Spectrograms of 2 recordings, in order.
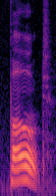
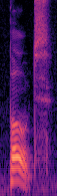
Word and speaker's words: boat: they make it long it makes a difference if you're saying bought or boat I bought a boat maybe say I bought a bought like water I bought a robot I bought a boat maybe a toy boat for my kid boat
